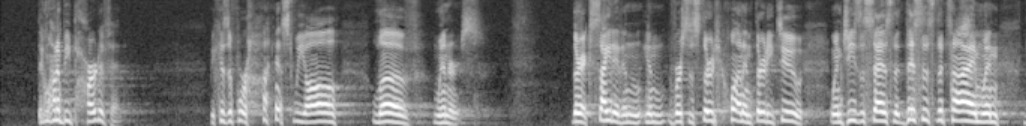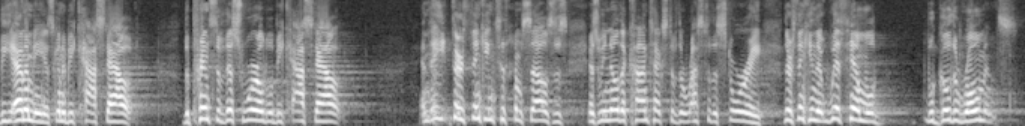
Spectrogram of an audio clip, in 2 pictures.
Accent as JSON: {"language": "English", "region": "Minnesota", "country": "United States", "said": "But I'm from Minnesota, and I have hope."}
